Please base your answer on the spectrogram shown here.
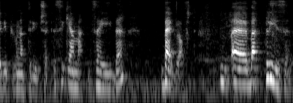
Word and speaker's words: Zaida Bergroth: Si chiama Zaida Bancroft. But please pronounce it in Finn, because I don't know, it's totally different. No, it sounded very good, but in Finland we would say Zaida Bancroft.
